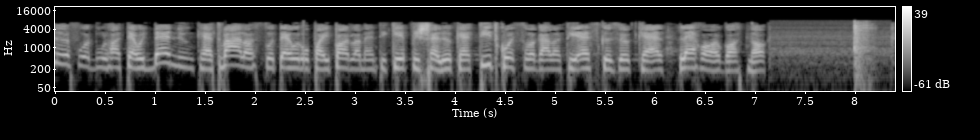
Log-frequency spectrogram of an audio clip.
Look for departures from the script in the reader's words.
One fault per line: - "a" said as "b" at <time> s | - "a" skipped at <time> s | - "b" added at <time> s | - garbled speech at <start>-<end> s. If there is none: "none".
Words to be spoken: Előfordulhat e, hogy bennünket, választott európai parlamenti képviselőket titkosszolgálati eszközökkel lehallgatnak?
none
